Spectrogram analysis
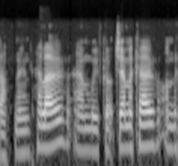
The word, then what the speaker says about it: Jemacho: it's pronounced Jemacho.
